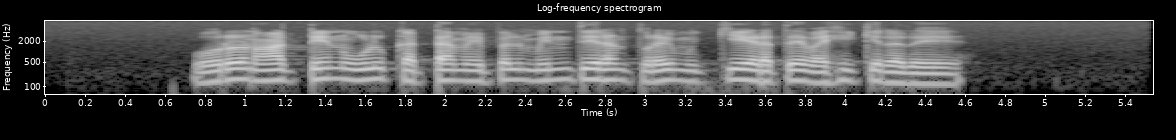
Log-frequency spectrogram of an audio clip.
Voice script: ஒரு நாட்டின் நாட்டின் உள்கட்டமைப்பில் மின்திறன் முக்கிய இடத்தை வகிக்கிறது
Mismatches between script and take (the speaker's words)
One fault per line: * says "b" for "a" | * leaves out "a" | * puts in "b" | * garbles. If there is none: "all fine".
* leaves out "நாட்டின்"
* puts in "துறை"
